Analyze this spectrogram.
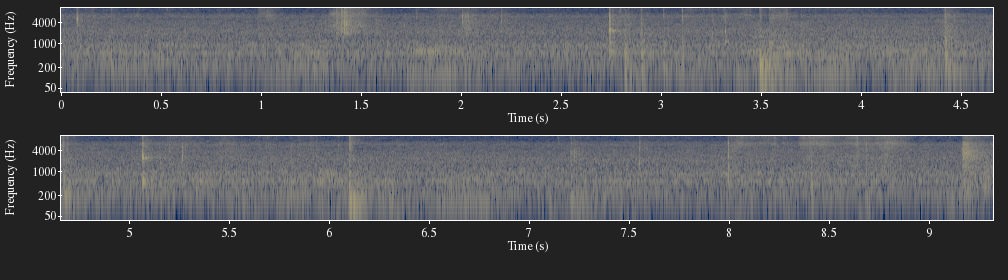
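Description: Plastic supplement bottles and a cardboard box being handled: a few light knocks and clicks as bottles are taken out of the box, over a steady low background hum.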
